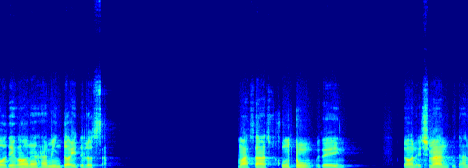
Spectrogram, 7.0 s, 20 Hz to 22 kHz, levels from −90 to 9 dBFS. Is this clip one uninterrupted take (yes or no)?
yes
